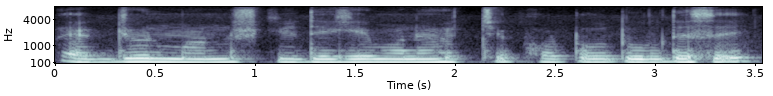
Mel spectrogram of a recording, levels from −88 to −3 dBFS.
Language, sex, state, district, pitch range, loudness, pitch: Bengali, male, West Bengal, Cooch Behar, 150-160 Hz, -14 LUFS, 155 Hz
